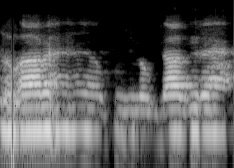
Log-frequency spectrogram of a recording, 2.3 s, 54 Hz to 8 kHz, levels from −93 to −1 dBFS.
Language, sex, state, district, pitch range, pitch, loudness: Magahi, male, Bihar, Gaya, 155-165 Hz, 160 Hz, -22 LUFS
